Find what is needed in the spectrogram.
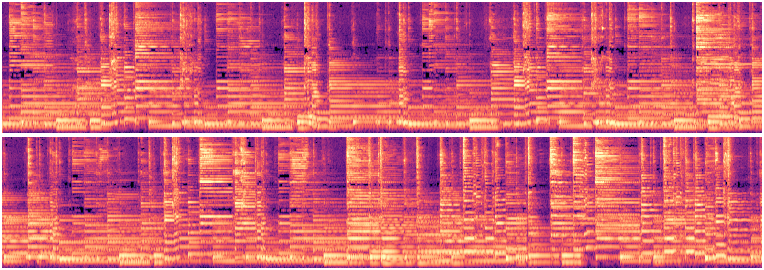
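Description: Acoustic guitar in DADGAD tuning, picked in a loose, wandering tune, with low notes left ringing under the melody.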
